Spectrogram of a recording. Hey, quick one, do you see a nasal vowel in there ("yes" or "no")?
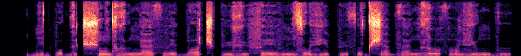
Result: yes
